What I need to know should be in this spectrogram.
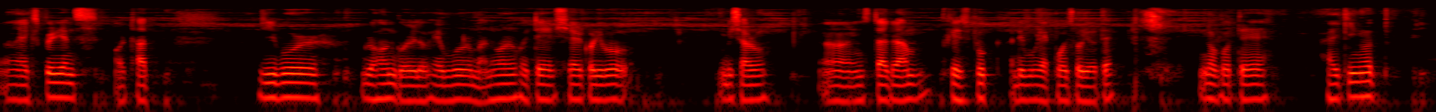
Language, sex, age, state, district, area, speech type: Assamese, male, 18-30, Assam, Sonitpur, rural, spontaneous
